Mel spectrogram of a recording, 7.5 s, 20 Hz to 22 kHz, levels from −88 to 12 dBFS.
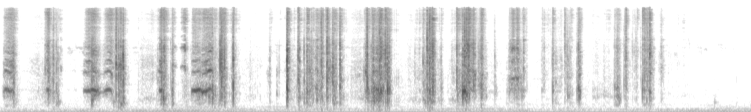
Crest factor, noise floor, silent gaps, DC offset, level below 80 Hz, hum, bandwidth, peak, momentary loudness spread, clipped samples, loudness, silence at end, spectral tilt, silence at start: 32 dB; -66 dBFS; none; under 0.1%; -72 dBFS; none; 17 kHz; -2 dBFS; 14 LU; under 0.1%; -31 LUFS; 0.95 s; 1.5 dB/octave; 0.05 s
